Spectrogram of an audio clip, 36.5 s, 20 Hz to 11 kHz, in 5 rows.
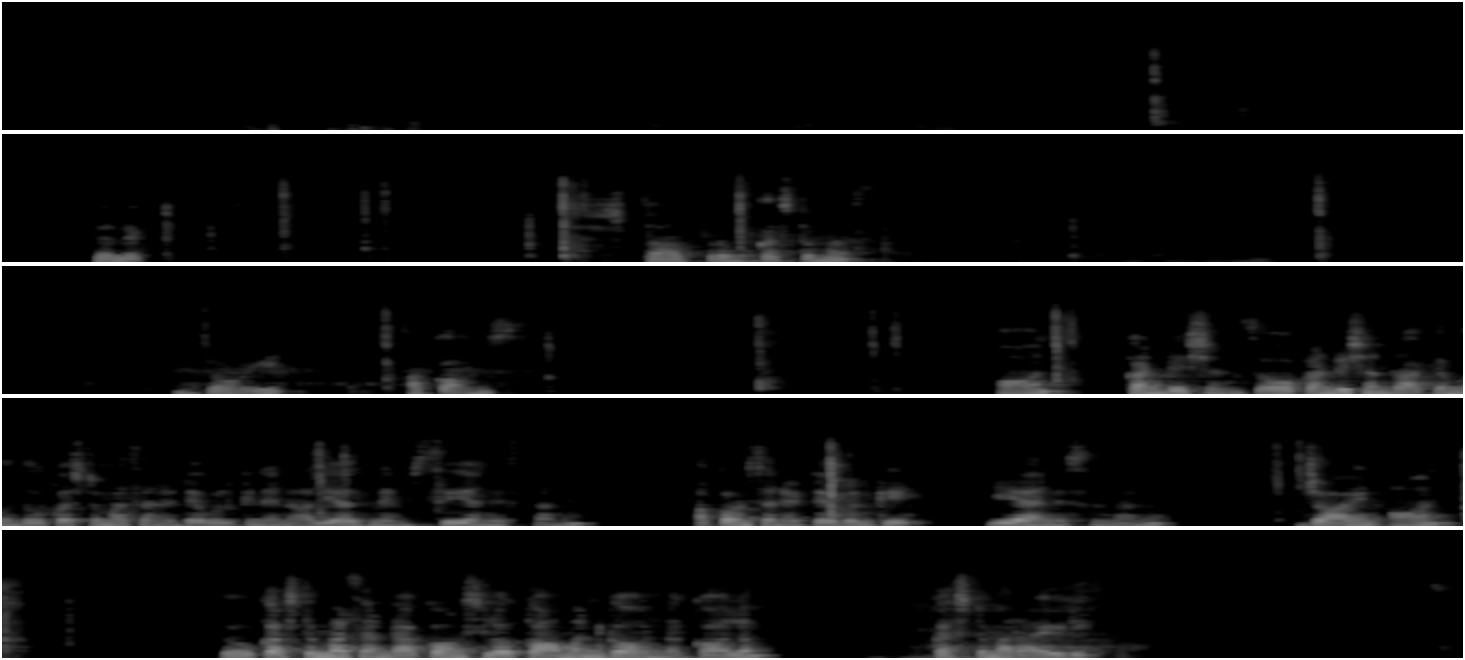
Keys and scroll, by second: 5.8-7.6 typing, 8.7 Return, 9.1-13.9 typing, 15.5-20.1 typing, 18.4 Return, 23.2 Right, 23.5 space, 24.0 c, 26.0 space, 26.4 a, 28.2 space, 29.2 BackSpace.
